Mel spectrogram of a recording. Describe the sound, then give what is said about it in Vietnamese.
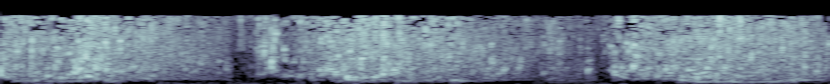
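A small wooden boat is poled hard through floodwater, making surging swishes and sloshes of water in three strong pushes, each separated by a brief dip in loudness. “Rồi ra sức chống xuồng đi ồ ồ.”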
